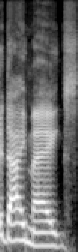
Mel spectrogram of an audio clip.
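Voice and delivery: very bad put-on Australian accent. Greeting people by name with G'day in a bad Australian accent. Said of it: "I do the worst Australian accent".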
